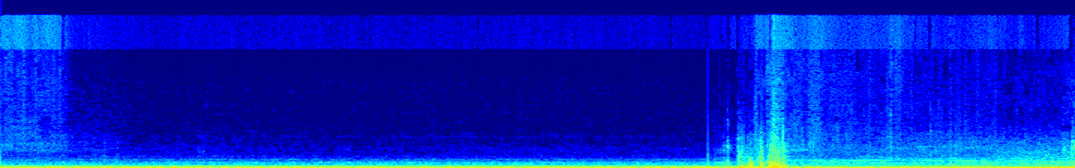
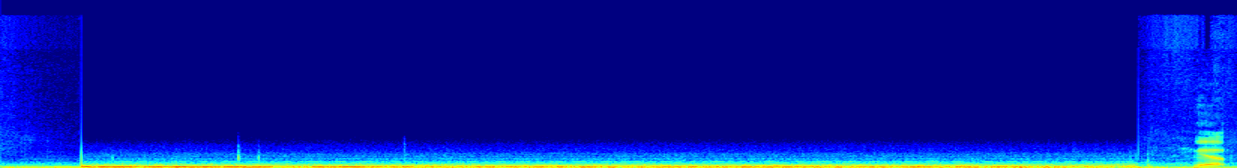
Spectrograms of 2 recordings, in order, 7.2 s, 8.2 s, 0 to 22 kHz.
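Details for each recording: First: 2015 Dodge Challenger SRT 392 after replacing the 3.09 rear differential, in break-in: slow sharp turn in the same cul-de-sac as the earlier growl, A/C off; low steady rumble, only tyre noise; differential quiet. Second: 2015 Dodge Challenger SRT 392, 30k miles, original 3.09 rear differential: low steady groan and rumble through a slow tight turn with no throttle; worn limited-slip clutch packs blamed.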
